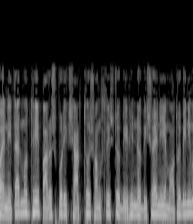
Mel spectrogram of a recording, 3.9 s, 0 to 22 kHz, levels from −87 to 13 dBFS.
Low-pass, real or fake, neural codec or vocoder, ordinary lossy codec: 7.2 kHz; real; none; none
